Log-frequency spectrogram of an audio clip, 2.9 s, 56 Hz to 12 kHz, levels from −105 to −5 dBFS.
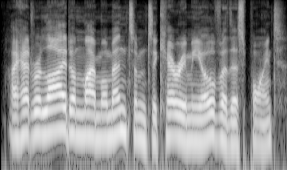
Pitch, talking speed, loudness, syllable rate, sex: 155 Hz, 250 wpm, -16 LUFS, 6.4 syllables/s, male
